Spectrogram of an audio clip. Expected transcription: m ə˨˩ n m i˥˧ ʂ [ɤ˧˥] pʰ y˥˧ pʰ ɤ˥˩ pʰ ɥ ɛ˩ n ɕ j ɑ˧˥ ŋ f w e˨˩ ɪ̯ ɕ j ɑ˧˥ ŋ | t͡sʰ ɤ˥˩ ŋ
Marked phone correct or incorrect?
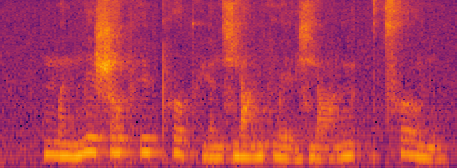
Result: incorrect: ɤ˥˧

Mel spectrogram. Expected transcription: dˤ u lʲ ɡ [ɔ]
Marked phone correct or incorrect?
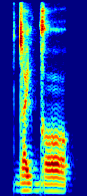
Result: correct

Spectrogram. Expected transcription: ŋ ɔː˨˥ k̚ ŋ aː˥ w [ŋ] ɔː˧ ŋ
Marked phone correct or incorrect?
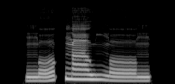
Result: correct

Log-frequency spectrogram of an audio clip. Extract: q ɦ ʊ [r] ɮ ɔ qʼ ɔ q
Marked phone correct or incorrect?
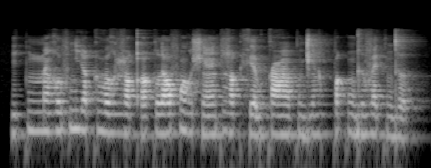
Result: incorrect: ʁ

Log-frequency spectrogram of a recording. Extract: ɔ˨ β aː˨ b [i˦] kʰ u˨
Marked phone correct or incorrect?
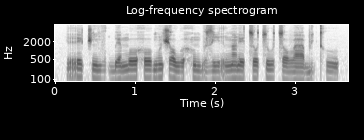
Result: incorrect: i˨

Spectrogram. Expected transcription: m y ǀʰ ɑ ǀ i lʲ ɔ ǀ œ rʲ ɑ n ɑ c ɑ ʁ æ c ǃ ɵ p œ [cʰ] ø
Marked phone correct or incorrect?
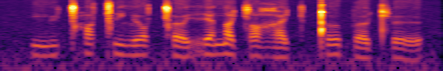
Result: correct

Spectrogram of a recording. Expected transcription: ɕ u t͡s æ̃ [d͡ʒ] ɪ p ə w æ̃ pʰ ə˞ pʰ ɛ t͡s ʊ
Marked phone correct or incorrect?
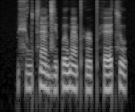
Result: incorrect: d͡z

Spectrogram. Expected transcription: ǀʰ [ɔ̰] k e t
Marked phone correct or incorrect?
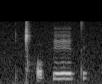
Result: correct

